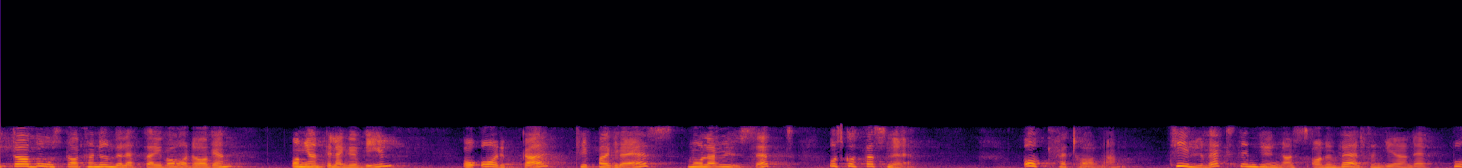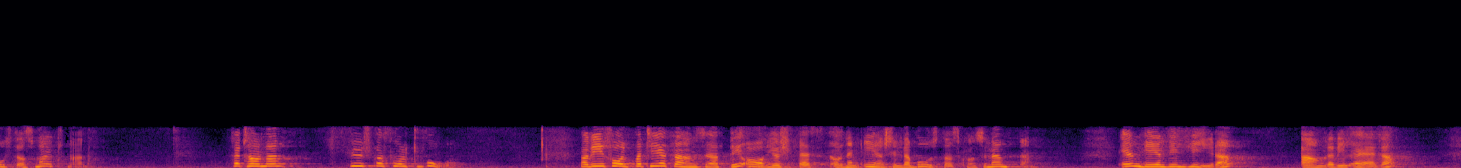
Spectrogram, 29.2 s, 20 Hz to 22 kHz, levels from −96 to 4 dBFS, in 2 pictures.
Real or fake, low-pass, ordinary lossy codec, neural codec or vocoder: fake; 5.4 kHz; AAC, 32 kbps; codec, 44.1 kHz, 3.4 kbps, Pupu-Codec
